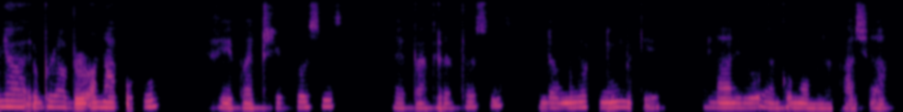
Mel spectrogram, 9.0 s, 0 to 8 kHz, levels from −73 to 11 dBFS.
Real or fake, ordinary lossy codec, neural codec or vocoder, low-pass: fake; none; codec, 44.1 kHz, 2.6 kbps, DAC; 7.2 kHz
